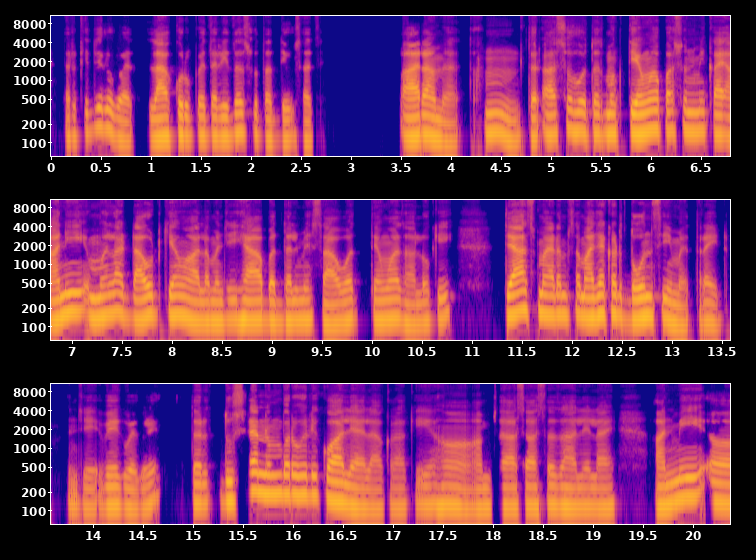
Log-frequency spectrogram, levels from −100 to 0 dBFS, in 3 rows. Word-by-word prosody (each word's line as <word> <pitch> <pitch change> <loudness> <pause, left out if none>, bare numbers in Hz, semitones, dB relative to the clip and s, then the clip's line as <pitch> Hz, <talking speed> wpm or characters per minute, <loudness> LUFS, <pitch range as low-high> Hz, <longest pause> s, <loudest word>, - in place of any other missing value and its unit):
तर 125 - -5
किती 170 +5 -4
रुपये? 125 -11 -1 0.2
लाख 125 +2 +2
रुपये 130 0 -1
तर 130 -1 -1
इथेच 150 +2 -2
होतात 125 -4 -5
दिवसाचे. 115 -2 -7 0.8
आरामात, 125 -5 +3 0.3
हं. 145 -6 0
तर 125 - -1
असं 150 +4 -2
होतंच. 145 -2 0
मग 145 0 +1
तेव्हापासून 155 +1 +3
मी 155 0 0
काय 140 -2 +2
आणि 160 +7 +4
मला 155 +5 +2
डाउट 150 +4 +3
केव्हा 155 -3 +2
आला 125 0 +1
म्हणजे 130 +1 -2
ह्याबद्दल 130 -1 +1
मी 135 - -1
सावध 120 +3 0 0.2
तेव्हा 135 +1 +1
झालो, 120 0 -4
की 140 +2 -3 0.6
त्याच 175 +3 +6
मॅडमचा 160 -1 +1
माझ्याकडे 155 +1 +3
2 145 +2 +5
सिम 125 -6 0
आहेत 105 +3 -8
राइट? 120 -2 -5 0.2
म्हणजे 110 - -6
वेगवेगळे, 120 +1 -2 0.4
तर 135 0 0 0.2
दुसऱ्या 145 +8 +2
नंबरवरही 185 -1 +3
कॉल 145 -4 +4
यायला 115 -2 -1
लागला 115 +1 -8
की 125 - -7
"हां, 120 -3 -2
आमचं 115 +1 -5
असं-असं 120 +1 -3
झालेलं 115 -1 -3
आहे" 115 +1 -4 0.5
अन् 130 +2 +2
मी 165 +2 +3 0.3
अ, - - +2
135 Hz, 160 wpm, -24 LUFS, 120-150 Hz, 0.8 s, त्याच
